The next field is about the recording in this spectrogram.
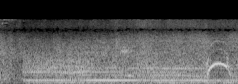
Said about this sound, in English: Bullets pelt the back of the package delivery truck as they drive away.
